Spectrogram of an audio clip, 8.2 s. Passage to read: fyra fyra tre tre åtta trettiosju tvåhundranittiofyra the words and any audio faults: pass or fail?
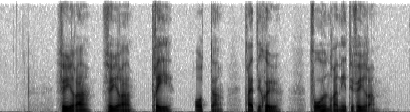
fail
